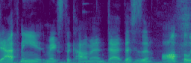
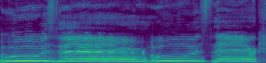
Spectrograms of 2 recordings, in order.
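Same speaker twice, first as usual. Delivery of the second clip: very high, very slow, loud, spooky, ominous call; 8 dB louder than usual. Recapping a scene where a gargoyle carving on a gate speaks, retelling an ominous gargoyle voice. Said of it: "it just says in a very ominous voice".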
